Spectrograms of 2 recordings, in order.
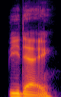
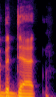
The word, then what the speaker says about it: bidet: B-day. Am I still saying it wrong? You know, I don't care. Just call it a fucking hose. Call it whatever you want. I said bite it. A bidet.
